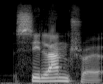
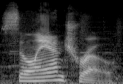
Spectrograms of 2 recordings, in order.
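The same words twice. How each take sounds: First: It is said in the speaker's own non-American accent. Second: It is said in an exaggerated American accent.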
